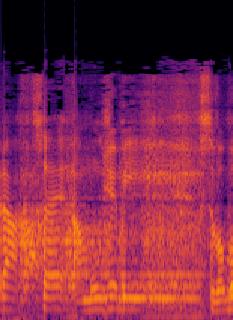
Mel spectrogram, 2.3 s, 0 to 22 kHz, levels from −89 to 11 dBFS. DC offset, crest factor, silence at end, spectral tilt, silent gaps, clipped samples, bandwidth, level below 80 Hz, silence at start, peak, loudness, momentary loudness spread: under 0.1%; 16 dB; 0 s; -3 dB/octave; none; under 0.1%; 10.5 kHz; -44 dBFS; 0 s; 0 dBFS; -15 LUFS; 2 LU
